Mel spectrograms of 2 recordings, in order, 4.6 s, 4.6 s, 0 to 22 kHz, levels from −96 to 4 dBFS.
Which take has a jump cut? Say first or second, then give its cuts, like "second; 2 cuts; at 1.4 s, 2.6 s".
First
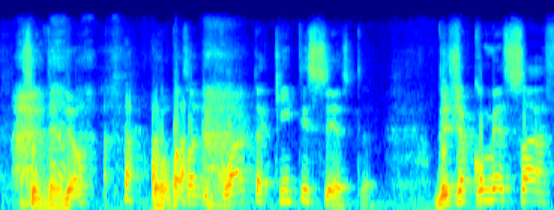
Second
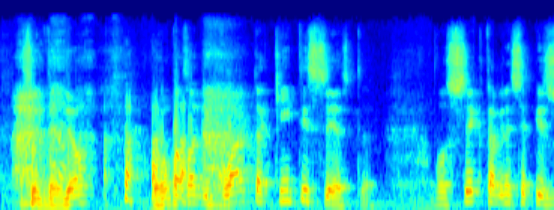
second; 1 cut; at 3.6 s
